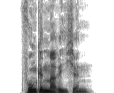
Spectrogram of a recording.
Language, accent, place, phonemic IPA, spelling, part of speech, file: German, Germany, Berlin, /ˈfʊŋ.kən.maˌʁiː.çən/, Funkenmariechen, noun, De-Funkenmariechen.ogg
- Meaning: a particular kind of dancer in Rhenish carnival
